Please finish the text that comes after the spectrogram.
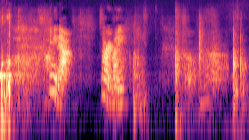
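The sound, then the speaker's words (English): A pug's squeaky dog toy squeaks in a run of short, high, whiny bursts at irregular intervals, some rising or falling in pitch, with brief gaps of silence between them. “And squeaky toys are so loud.”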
